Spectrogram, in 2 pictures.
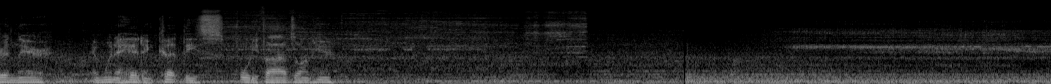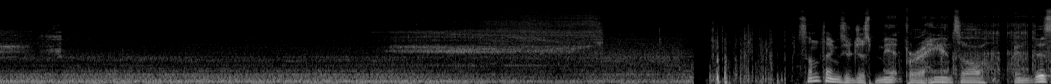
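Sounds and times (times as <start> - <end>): saw blade cutting wood: 1.3 - 6.0, 7.6 - 11.2, 14.2 - 16.6, 19.8 - 21.0.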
